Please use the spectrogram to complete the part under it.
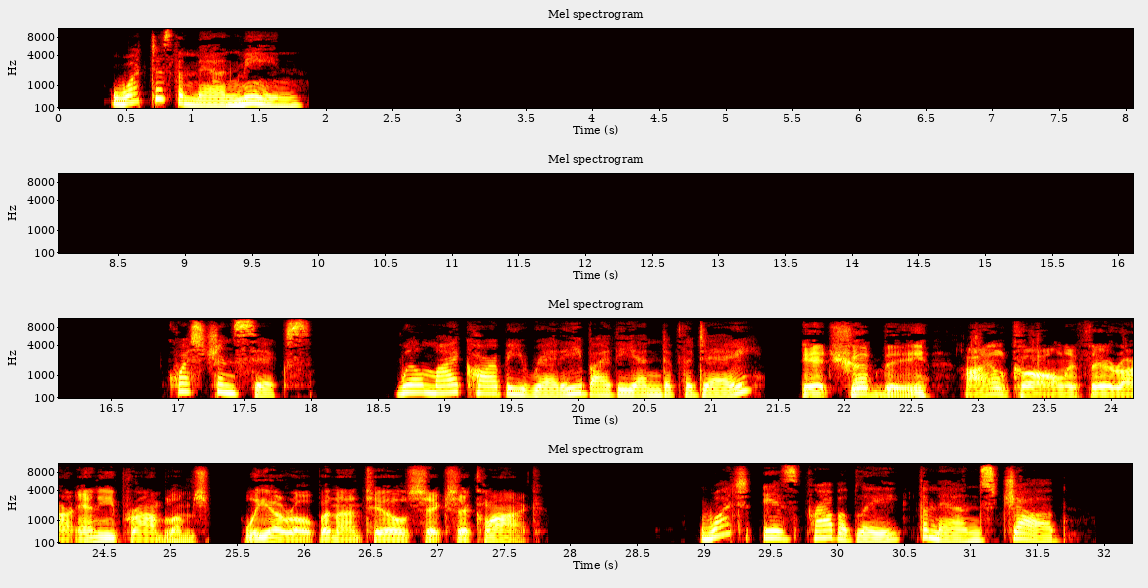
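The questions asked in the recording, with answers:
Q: What is probably the man's job?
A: A car mechanic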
